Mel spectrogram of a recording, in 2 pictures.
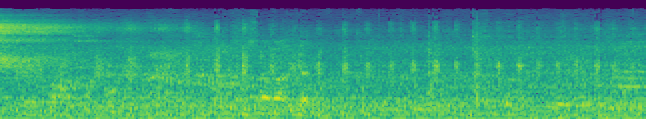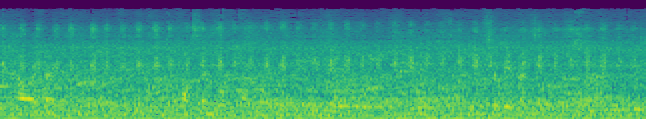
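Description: A model train clicks and rattles steadily along its track.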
